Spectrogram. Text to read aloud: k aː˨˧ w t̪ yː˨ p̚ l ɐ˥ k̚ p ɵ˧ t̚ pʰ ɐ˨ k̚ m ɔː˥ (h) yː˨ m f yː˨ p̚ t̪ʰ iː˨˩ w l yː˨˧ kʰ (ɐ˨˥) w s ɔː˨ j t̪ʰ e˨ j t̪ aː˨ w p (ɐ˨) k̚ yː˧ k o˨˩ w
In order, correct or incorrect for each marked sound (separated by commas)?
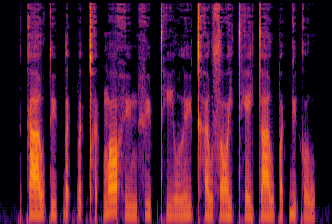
correct, incorrect, incorrect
